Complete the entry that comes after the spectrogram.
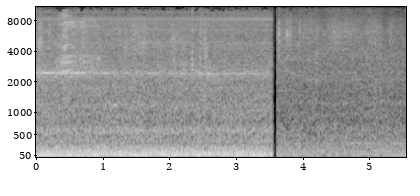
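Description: Cabin running noise of an N700S series shinkansen: a steady low rumble. About three and a half seconds in it cuts off abruptly and comes back much quieter, as the train rolls slowly along the platform while pulling into a station.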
